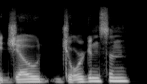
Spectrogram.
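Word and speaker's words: Jo Jorgensen: Are they Joe Jorgensen? – That sounds right.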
